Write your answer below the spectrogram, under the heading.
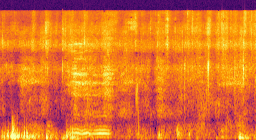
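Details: Young cattle on a farm running up to the farmer: a short low moo with a brief harmonic note in the middle, amid rustling and shuffling from the herd.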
